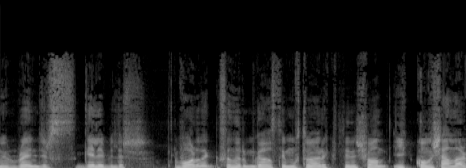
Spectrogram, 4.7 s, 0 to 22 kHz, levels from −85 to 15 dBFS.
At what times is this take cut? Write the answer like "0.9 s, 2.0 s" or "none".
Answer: 1.7 s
